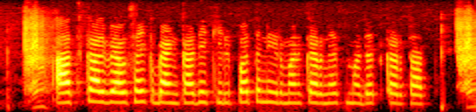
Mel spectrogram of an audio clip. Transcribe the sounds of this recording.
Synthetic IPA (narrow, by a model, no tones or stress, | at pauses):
ad͡zkalʋjəʋsaikbə̃ŋkad̪ekʰiːlpət̪niɾmaɳkəɾɳjat͡sməd̪ət̪kəɾt̪at̪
